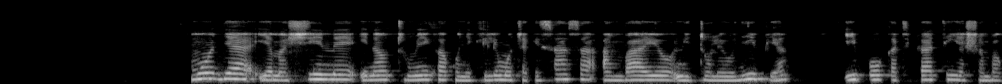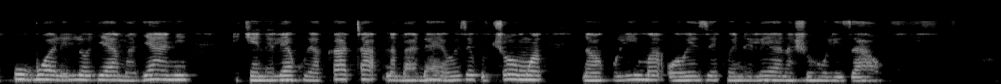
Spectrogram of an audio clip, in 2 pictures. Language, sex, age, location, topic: Swahili, female, 36-49, Dar es Salaam, agriculture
